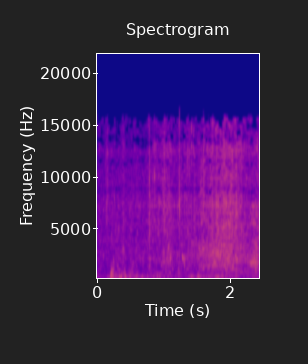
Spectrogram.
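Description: Wind buffeting the microphone, a low, uneven rumbling noise.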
